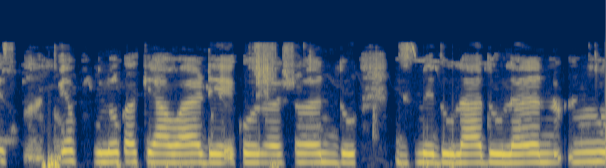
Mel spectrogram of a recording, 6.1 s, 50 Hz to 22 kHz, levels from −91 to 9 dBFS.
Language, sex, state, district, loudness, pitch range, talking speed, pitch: Hindi, female, Chhattisgarh, Korba, -12 LUFS, 200-215 Hz, 100 wpm, 205 Hz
